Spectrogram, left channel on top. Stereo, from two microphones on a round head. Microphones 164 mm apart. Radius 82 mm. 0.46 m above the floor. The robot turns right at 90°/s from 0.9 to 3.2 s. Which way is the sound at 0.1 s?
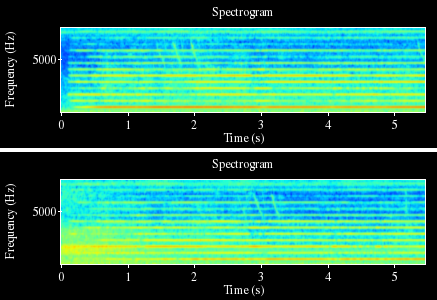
105° right.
